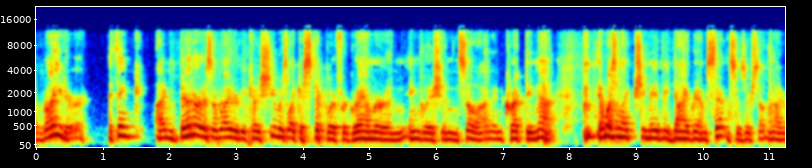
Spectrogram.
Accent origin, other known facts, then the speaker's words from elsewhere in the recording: Salem, Oregon, United States; I grew up in Salem, Oregon, and my dad had a candy store there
